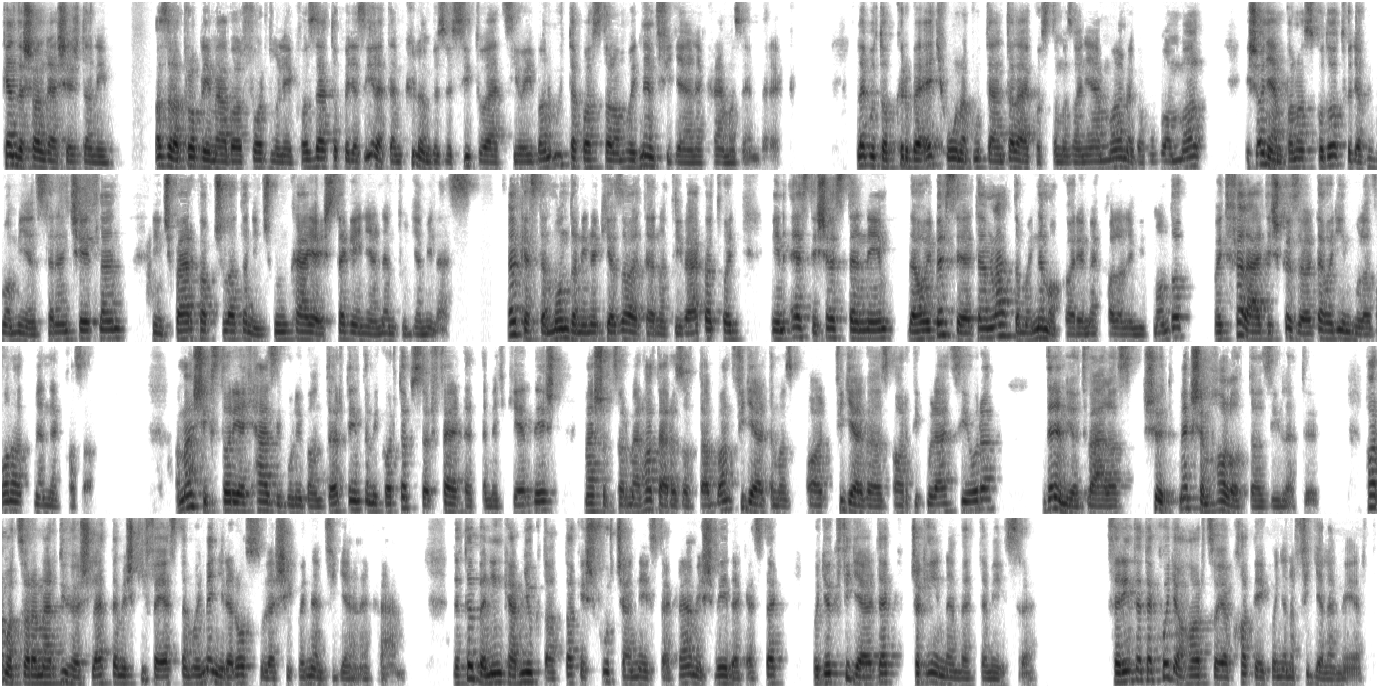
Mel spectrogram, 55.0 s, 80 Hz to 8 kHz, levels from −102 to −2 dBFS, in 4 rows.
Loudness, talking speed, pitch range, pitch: -23 LUFS, 165 wpm, 120-150 Hz, 135 Hz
